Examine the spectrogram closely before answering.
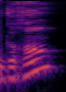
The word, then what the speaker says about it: grand: ان غران غارسون un grand garçon. Donc, grand, عنده la lettre D. Grand, il a comme lettre muette la lettre D. ولكن ما كنطقوهاش.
